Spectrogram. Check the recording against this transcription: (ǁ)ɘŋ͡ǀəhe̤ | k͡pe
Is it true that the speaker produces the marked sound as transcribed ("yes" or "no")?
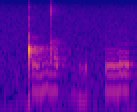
no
